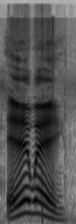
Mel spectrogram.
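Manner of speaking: slow, cartoonish bear voice. Imitating a brother who sounds like a cartoon bear: imitating a brother sounding like Yogi Bear. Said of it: "it sounds like Yogi, Yogi Bear".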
